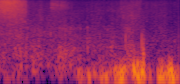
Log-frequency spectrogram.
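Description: A sponge being wiped across a chalkboard gives a brief swishing at the start. Then comes low rumbling and a few dull bumps near the end as the lecturer moves and bends down.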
